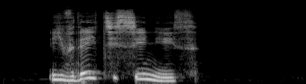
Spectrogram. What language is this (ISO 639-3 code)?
kab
